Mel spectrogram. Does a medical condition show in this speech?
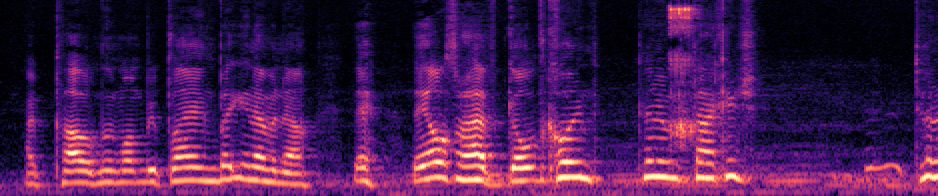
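Yes: cerebral palsy; voice tone sometimes odd.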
